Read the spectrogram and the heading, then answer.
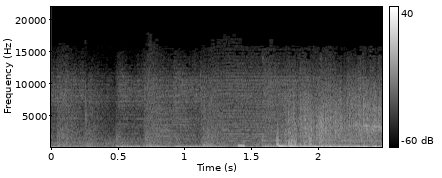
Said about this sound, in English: We have explosions all over the place. They kind of sound the same, but they're not the same.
